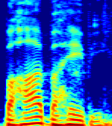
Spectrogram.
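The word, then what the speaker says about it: Bhad Bhabie: That is not how you say it. It's Bahad Bahabi.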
